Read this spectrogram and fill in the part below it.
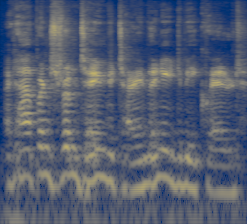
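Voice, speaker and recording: A man voicing a self-righteous male station official in a put-on accent that keeps drifting toward a pirate voice, officious with hushed asides. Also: medium pitch, fairly quick, lightly acted.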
